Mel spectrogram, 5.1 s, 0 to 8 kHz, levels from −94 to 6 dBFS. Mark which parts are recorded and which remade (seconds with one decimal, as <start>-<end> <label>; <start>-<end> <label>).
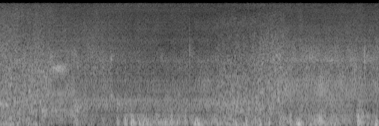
0.0-0.6 recorded; 0.6-2.9 remade; 2.9-3.8 recorded; 3.8-5.1 remade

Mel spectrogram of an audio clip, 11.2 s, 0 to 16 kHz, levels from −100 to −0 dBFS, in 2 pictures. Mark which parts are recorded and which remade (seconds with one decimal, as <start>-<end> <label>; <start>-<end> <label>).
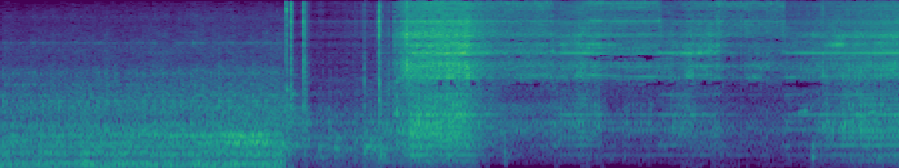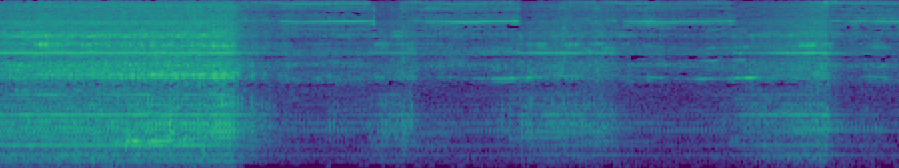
0.0-1.8 recorded; 1.8-3.5 remade; 3.5-4.2 recorded; 4.2-4.9 remade; 4.9-11.2 recorded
